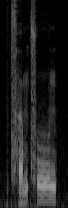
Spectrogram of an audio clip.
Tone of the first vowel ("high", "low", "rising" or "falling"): rising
